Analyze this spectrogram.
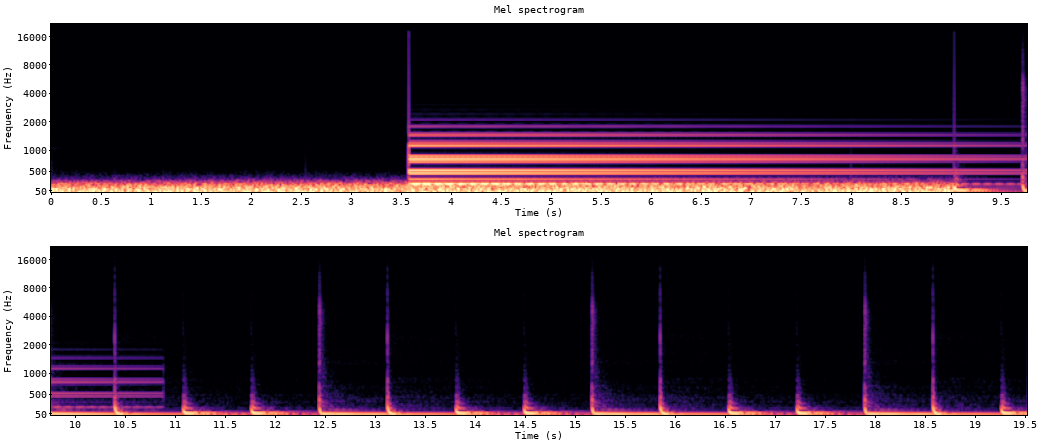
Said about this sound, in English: What you are about to hear is the hollow thumping of your pulse inside your skull.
